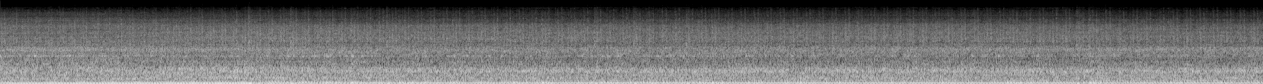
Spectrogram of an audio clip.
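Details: Ferguson TEA20 barn-find tractor on its first start after major engine work, with a new distributor condenser and some choke and throttle: loud, low rumbling tick-over with an uneven knocking beat. It idles, but the timing is clearly not yet set.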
